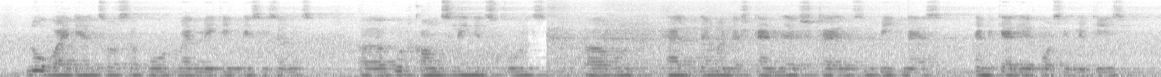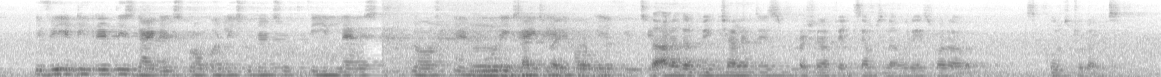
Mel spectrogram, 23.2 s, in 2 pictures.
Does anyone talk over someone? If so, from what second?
16.3 s

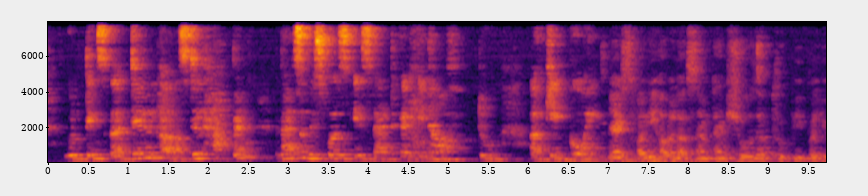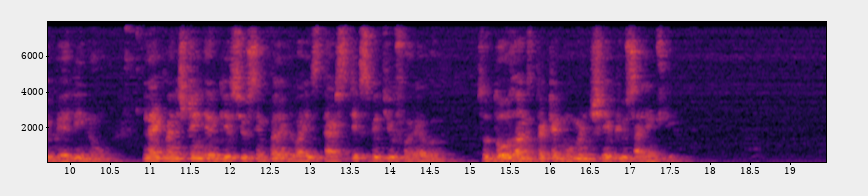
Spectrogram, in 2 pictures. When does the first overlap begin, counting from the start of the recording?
none

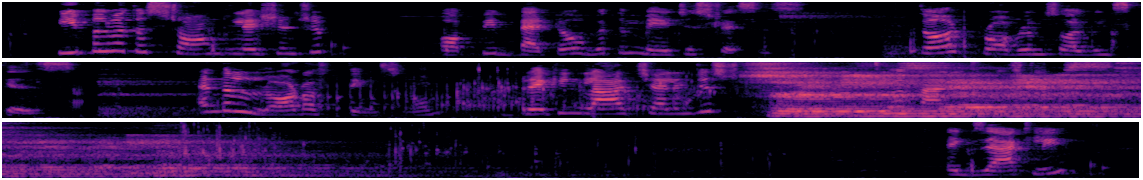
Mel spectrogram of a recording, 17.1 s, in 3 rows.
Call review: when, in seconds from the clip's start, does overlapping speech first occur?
9.9 s

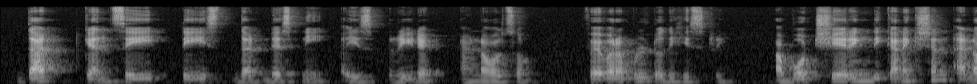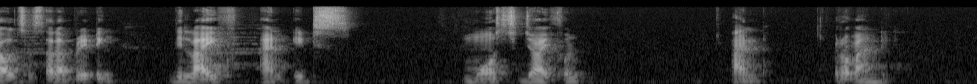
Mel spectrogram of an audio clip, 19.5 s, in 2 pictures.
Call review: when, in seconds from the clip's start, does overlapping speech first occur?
none

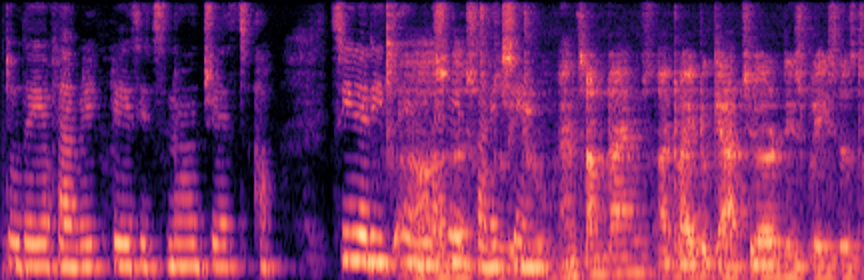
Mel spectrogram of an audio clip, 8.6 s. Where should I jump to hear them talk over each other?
4.0 s

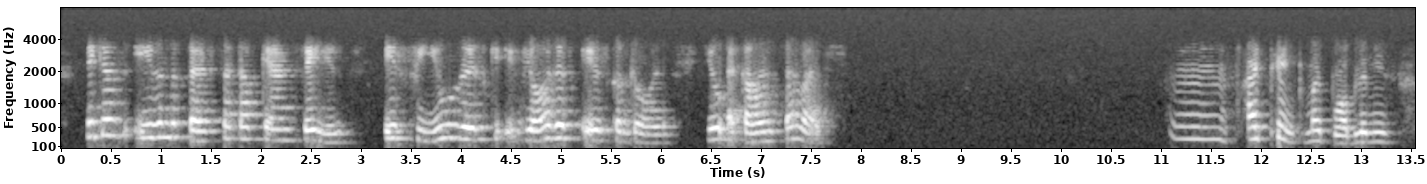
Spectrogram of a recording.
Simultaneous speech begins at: none

